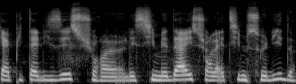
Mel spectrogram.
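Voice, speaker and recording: A woman's medium-pitched voice with fairly even intonation, dry and close with no echo, on a very clean recording with a silent background. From France, Seine-Saint-Denis. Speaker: boxer and entrepreneur. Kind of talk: interview. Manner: halting.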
